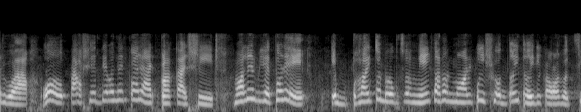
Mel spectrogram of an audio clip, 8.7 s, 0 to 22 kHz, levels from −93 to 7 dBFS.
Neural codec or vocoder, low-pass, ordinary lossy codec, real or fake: codec, 24 kHz, 1.5 kbps, HILCodec; 7.2 kHz; none; fake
